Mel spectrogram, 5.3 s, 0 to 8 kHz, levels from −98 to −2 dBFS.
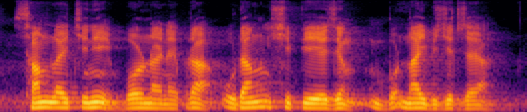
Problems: none marked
